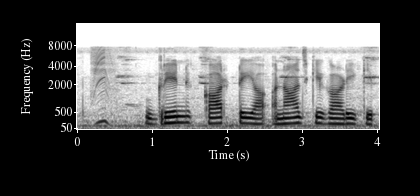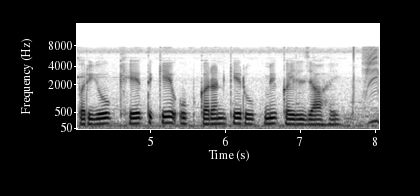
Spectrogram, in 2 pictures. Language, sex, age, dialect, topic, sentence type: Magahi, female, 25-30, Central/Standard, banking, statement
